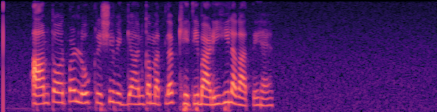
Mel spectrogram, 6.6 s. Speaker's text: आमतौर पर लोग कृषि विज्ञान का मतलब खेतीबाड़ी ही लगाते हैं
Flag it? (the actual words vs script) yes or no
no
